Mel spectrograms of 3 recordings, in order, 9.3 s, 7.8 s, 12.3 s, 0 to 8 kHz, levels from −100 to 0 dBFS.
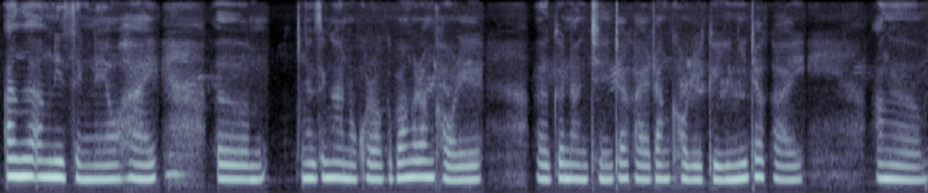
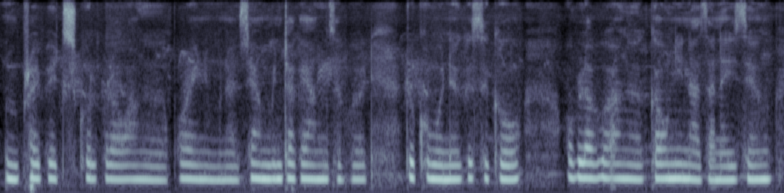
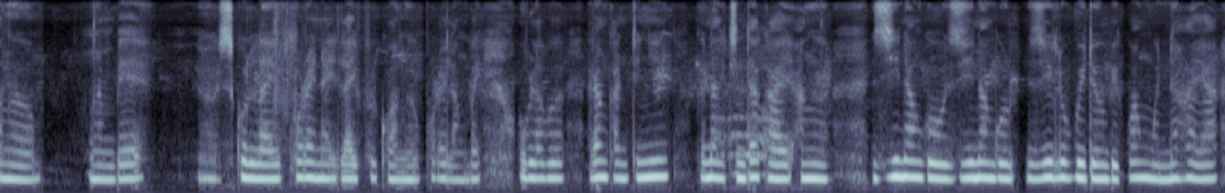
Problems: low volume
